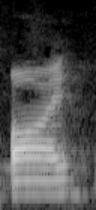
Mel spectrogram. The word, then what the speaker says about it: Ahi: He's called I, that's spelled A-H-I.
